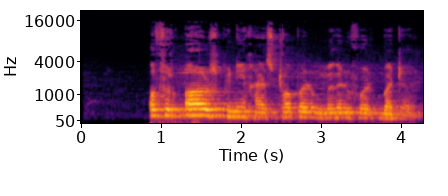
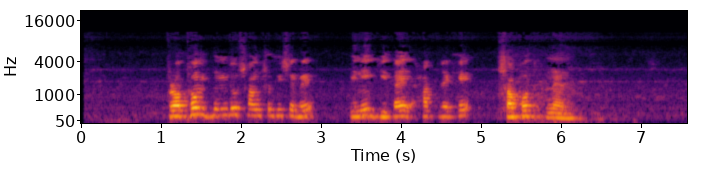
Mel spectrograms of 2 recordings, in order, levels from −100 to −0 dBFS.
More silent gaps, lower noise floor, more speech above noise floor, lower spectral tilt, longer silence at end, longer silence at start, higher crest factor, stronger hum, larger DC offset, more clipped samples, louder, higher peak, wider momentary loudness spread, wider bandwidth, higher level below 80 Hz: neither; first, -75 dBFS vs -58 dBFS; first, 57 dB vs 34 dB; second, -6 dB/octave vs -8 dB/octave; second, 0.05 s vs 1.3 s; second, 0.85 s vs 1.1 s; about the same, 18 dB vs 22 dB; neither; neither; neither; first, -19 LUFS vs -24 LUFS; about the same, -2 dBFS vs -4 dBFS; about the same, 13 LU vs 15 LU; first, 14.5 kHz vs 9.8 kHz; about the same, -64 dBFS vs -60 dBFS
